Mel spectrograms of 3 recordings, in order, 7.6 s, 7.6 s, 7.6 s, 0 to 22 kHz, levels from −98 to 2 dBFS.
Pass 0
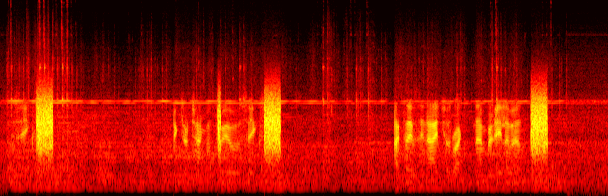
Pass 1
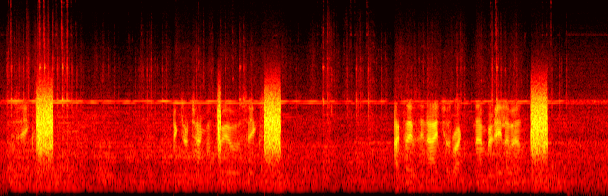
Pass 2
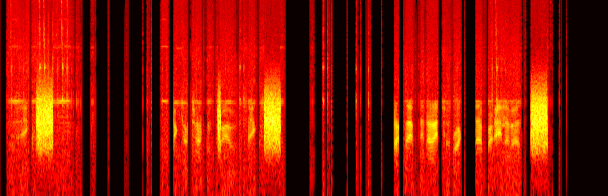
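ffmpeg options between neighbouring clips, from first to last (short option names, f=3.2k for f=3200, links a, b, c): -af anull
-af "crystalizer=i=9.5:c=0,aeval=exprs='val(0)*gte(abs(val(0)),0.0473)':c=same,volume=-6dB"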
